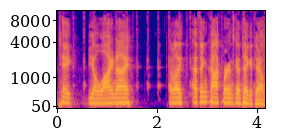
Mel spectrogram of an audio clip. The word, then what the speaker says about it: Cockburn: And Cockburn, no silent CKs out here, will take down the national championship.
